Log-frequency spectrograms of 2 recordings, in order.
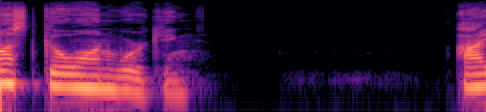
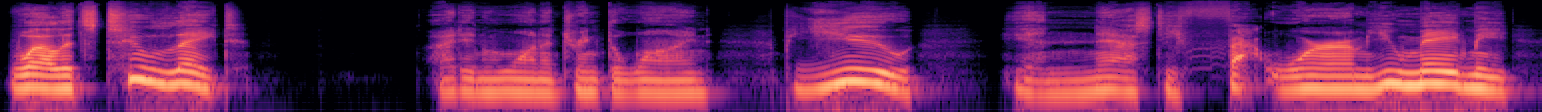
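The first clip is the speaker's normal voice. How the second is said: angry, with loud bursts on the blame; bitter accusation; 2 semitones higher, 4 dB louder than usual. Acted. Kate turns on Fay accusingly.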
